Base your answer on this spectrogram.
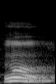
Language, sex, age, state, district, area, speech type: Odia, male, 30-45, Odisha, Kandhamal, rural, spontaneous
